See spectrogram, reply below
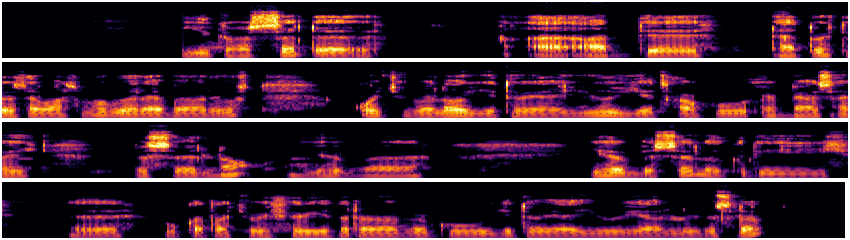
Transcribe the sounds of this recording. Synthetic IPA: jɪkməsɨl | a̰nd̪ | njat̪ʰʼo̞t͡ʃːt̪ʰəsəβasbəwbəlajbəɾaɾiwʊst̪ʼkʼot͡ʃʼɪbələwɨjɛt̪ʰəwjajːuɨjɛsʼafuɨmːijasaj | mɨsɨlnəwjɪh | jɪhɨmːəsɨlɨkʼːɨd̪i | ukʼət̪ʰʼat͡ʃːɛwʃɪɾɪjɛt̪ʰəd̪əɾarːəɡuɨjɛt̪ʰəwjajːujalːəwjɪməslal

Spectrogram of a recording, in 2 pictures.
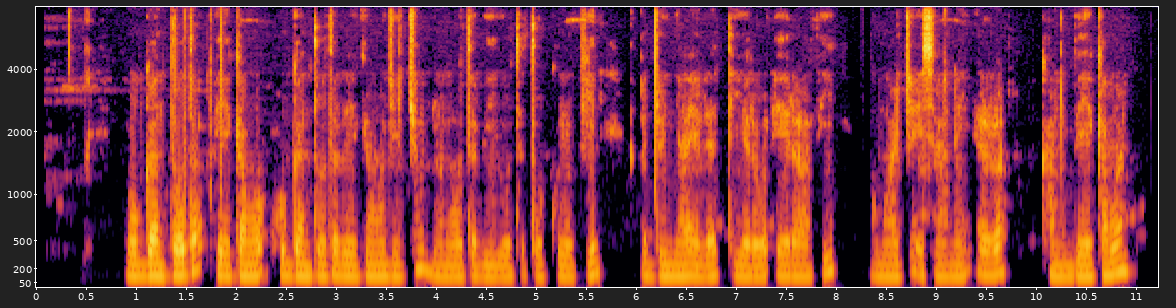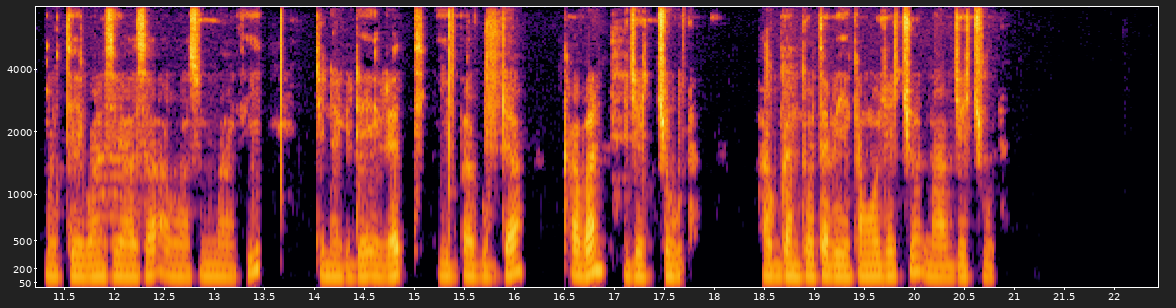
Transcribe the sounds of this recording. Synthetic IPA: hɔɡːɐnt̪oːt̪ɐbeːkɐhɔɡːɐnt̪o̞ːt̪ɐbe̞ːkɐmod͡ʒɛt͡ʃːuːnɐmo̞ːt̪ɐbɪjːo̞ːt̪ɐt̪ɔkːɔjo̞ːkiːn | ɐd̪ːʊɲːaːɪrːɐt̪ːɪjɛɾo̞ːᶑe̞ːɾaːfɪ | ɡʊmaːt͡ʃːɐɪsaːniːɪrːɐ | kʰɐnbe̞ːkɐmɐn | mʊɾt̪e̞ːwaːnsɪjaːsaːɐwaːsʊmːaːfɪ | d̪̥ɪnɐɡd̪e̞ːɪrːɐt̪ːɪ̥hiːbːaːɡʊd̪ːaː | kʼɐbɐnd͡ʒɛt͡ʃːuːᶑɐ̥ | hɐɡːɐnt̪o̞ːt̪ɐbe̞ːkɐmod͡ʒɛt͡ʃːuːnːaːfd͡ʒɛt͡ʃːuːᶑɐ̥

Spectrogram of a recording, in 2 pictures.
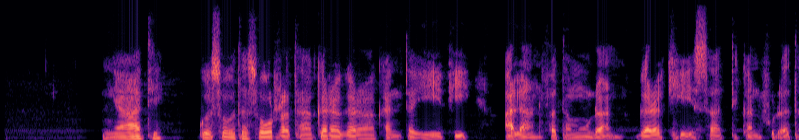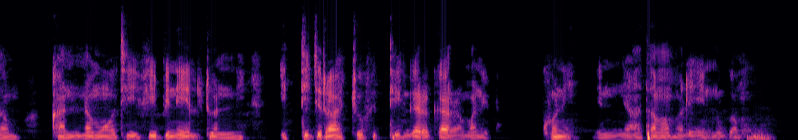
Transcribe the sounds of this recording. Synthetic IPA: ɲaːt̪ɪ | ɡɔso̞ːt̪ɐso̞ːrːɐt̪ʰaːɡɐɾaːɡɐɾaːkɐnt̪ɐʔeːfɪɐlaːnfɐt̪ɐmuːᶑaːŋɡɐɾɐkʰe̞ːsːaːt̪ːɪ̥kɐnfʊᶑɐt̪ɐmʊkʰɐnːɐmo̞ːt̪iːfɪbɪne̞ːld̪ɔnːɪ | ɪt̪ːɪd͡ʒɪɾaːt͡ʃːuːfɪt̪ːɪŋɡɐɾɡaːɾɐmɐnɪᶑɐ̥ | kʰʊnɪ | ɪnɲaːt̪ʰɐmɐmɐle̞ːhɪnʊɡɐmɐ̥

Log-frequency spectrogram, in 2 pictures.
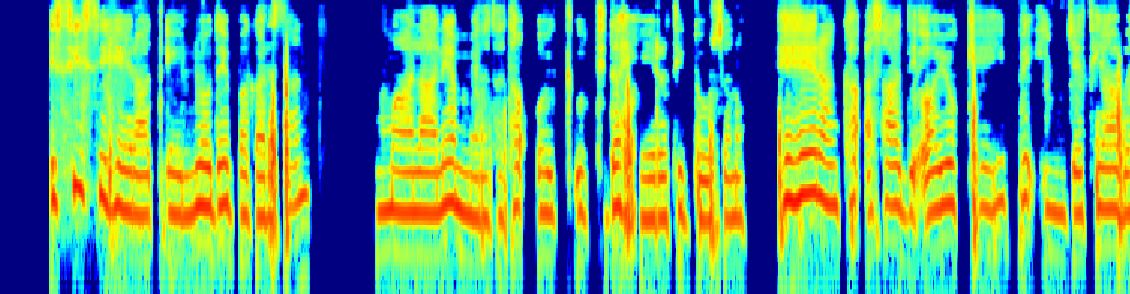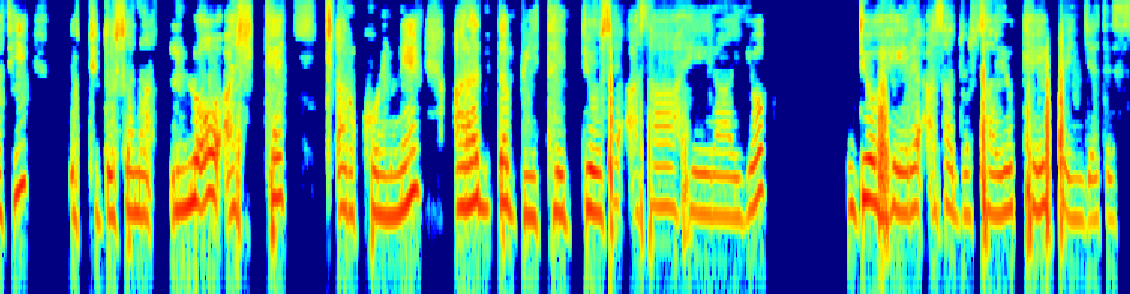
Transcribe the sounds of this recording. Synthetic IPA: ʔɪsːɪsːɪɦe̞ːɾaːt̪ʼe̞ːlːɪjod̪ɛbɐɡɐɾsɐn | maːlaːlɪjɐmɛɾɐt̪ɐt̪ɐɔjkʼːɪʊt̪ːɪd̪ɐhe̞ːɾɐt̪ɪd̪o̞ːsɐnɐ | hɛhe̞ːɾɐŋkɐʔɐsaːd̪ɛʔɔwɐjɔkʰeːhɪpːɛʔɪɲd͡ʒɛt̪ʰɪjaːbɐt̪ʰɪ | ʊt̪ːɪd̪ɔsɐnɐlɔʔɔʔɐʃkʰɛt͡ʃʼɐɾkʰɔjnːɛɐɾɐd̪ːɐbiːt̪ːɐjd̪ɪjoːsɛʔɐ̰saːheːɾaːjːɔ | d̪ɪjɔhe̞ːɾɛʔɐsaːd̪ʊsːaːjːɔkʰeːhɪpːɛɪnd͡ʒɛt̪es

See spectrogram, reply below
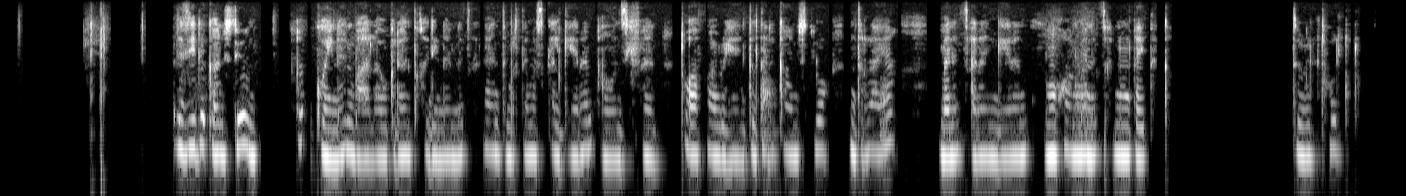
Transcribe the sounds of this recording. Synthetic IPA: ʔɨzid̪ɐkʼːanɨst̪ʰio̞n | kʰo̞jnɐnbahlawiɡɨd̪ant̪ʰɨ̥xɐd̪inɐnːɐt͡sʼɐlaant̪ʰɨmhɨɾt̪ʰɐmɐskʰɐlɡeɾɐnawɔnzifɐnt̪ʼuafaβɾiɦenkʰɨlt̪ʰɐd̪ɐkʼːanɨst̪ʰijo̞ | ɨnt̪ʰɨɾaja | mɐnɐt͡sʼːɐɾɐnɡeɾɐnjɨmɨxanumɐnɐt͡sʼɐnɨmɨnt̪ʰajt̪ʼːɐ̥kʼːɐm | t̪ʰɨβɨlt̪ʰɨwolt̪ʰɨd̪u̥

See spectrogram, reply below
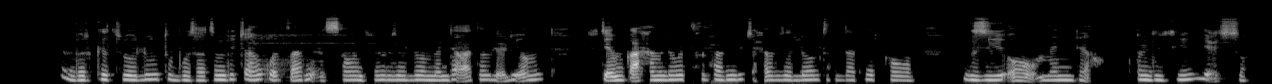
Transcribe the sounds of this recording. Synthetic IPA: bɨɾkʰɨt̪z̥ɨβɐlut̪ʰɨbot̪ʰat̪ʰunbɨt͡ʃʼːankʼoɾt͡sʼaɾnɨʕɨsawnħɨβɾzɐlːɐwo̞mːɐnd̪ɐχʼat̪ʰɐβlɨʕliʔo̞mn | ħɨ̥t̪ʰiomkʰʔaħamlɐwot̪ʰːɐ̥xlɨt̪ʰat̪ʰɨnbɨt͡ʃʼːaħɨβɾizɐlːɐwo̞mt̪ʰɐxlɨt̪ʰat̪njɪɾɨkʰːɐβom | ɡɨzijʔomɐnd̪ɐχʼ | kʼɨnd̪uzijɪʕɨsu

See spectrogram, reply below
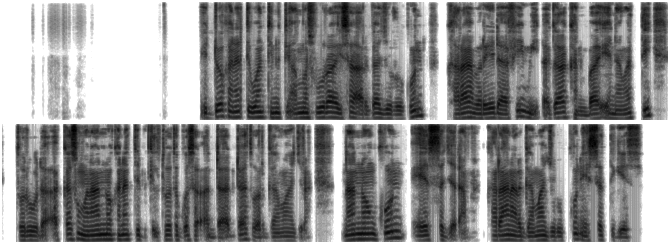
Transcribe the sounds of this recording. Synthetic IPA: ʔɪd̪ːo̞ːkɐnɐt̪ːɪwɐnt̪ɪnʊt̪ːɪ̰ɐ̰mːɐsuːɾaːɪsaːɐɾɡaːd͡ʒɪrːʊkʊn | kʰɐɾaːbɐɾe̞ːd̪aːfɪmḭːᶑɐ̰ɡaːkɐnbaːʔḛːnɐmɐt̪ːɪt̪ɔluːᶑɐ̰ʔɐ̰kːɐs̬ʊmɐnaːnːo̞ːkɐnɐt̪ːɪbɪkʼɪlt̪o̞ːt̪ɐɡɔsɐ̰ɐ̰d̪ːɐɐ̰d̪ːaːt̪ʊɐɾɡɐmaːd͡ʒɪɾɐnaːnːo̞ːŋkʊne̞ːsːɐd͡ʒɛ̰ᶑɐ̰mɐ̥kɐɾaːnɐɾɡɐmaːd͡ʒɪɾʊkʊne̞ːsːɐt̪ːɪɡe̞ːsːɐ̥

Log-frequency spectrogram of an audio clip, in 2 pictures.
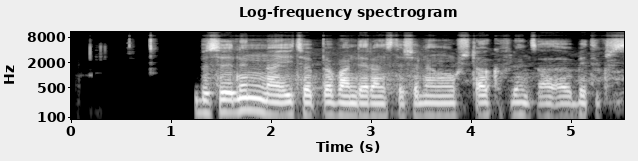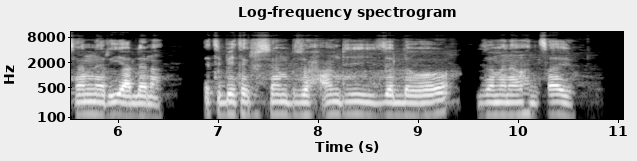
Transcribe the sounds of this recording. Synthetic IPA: bɨsɨʔlɨnːajit̪ʰjo̞pʼːjaband̪eɾanzɨt̪ʰɐʃɛlːɐmɐwʊʃt̪ʼawikʰɨ̥flihɨnsʼabe̞t̪ʰɐkɾist̪ʰijanɾɨʔjalːɐna | ʔɨt̪ʰibe̞t̪ʰɐkɾist̪ʰjanbɨzuħʕa̰md̪izɐlːɐwo̞ | zɐmɐnawihɨnt͡sʼaɨjːu

